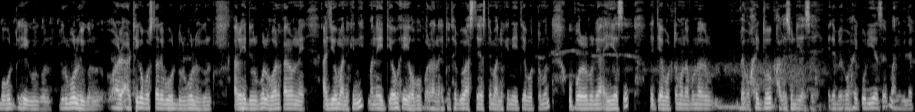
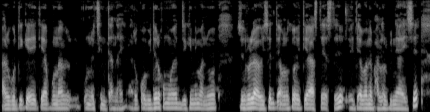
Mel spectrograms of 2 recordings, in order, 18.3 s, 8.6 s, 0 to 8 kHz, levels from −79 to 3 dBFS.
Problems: background sounds at intervals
